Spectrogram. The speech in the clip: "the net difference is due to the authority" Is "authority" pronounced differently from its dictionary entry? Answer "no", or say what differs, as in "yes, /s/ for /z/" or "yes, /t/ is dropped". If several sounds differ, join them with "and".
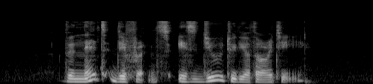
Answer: no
